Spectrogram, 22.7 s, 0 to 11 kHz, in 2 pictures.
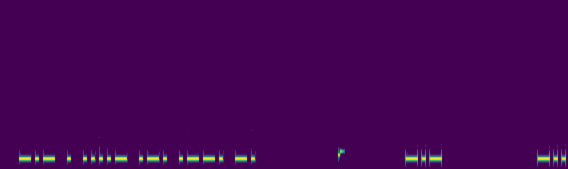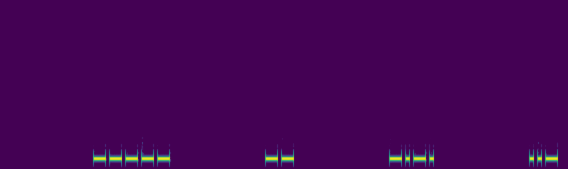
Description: Morse code, heard as a keyed tone, about 15 wpm, spaced as for 6 wpm, 700 Hz. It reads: KE4RPN KD0MCU
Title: USA Call Signs - 6 Characters - 8x Character Spacing - 15wpm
